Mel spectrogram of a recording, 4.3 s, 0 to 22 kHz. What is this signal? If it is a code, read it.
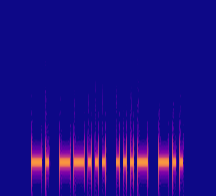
Morse code, heard as a keyed tone, about 17 wpm, 700 Hz. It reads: N7VD
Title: USA Call Signs - 4x Character Spacing - 17wpm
